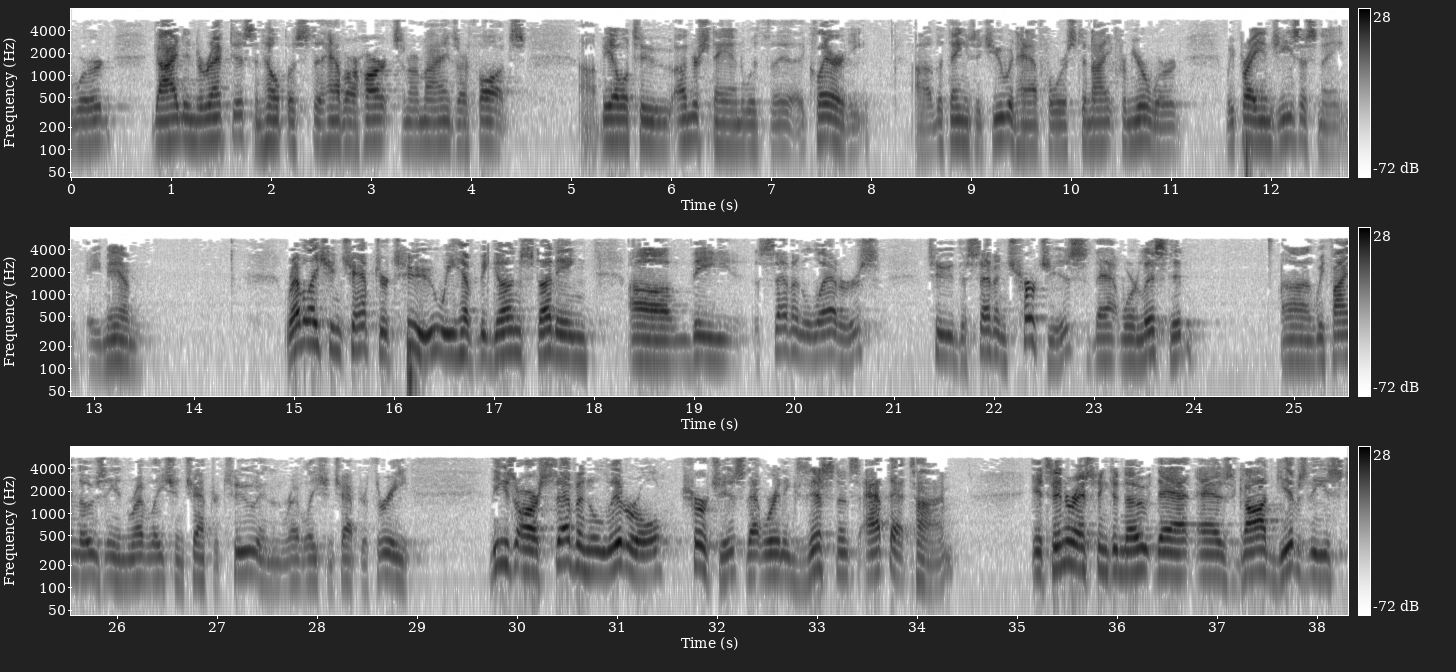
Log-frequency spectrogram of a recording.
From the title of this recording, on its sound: Ketha Heights Baptist Church ~ Live Broadcast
